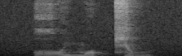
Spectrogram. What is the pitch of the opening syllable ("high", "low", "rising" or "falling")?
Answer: rising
